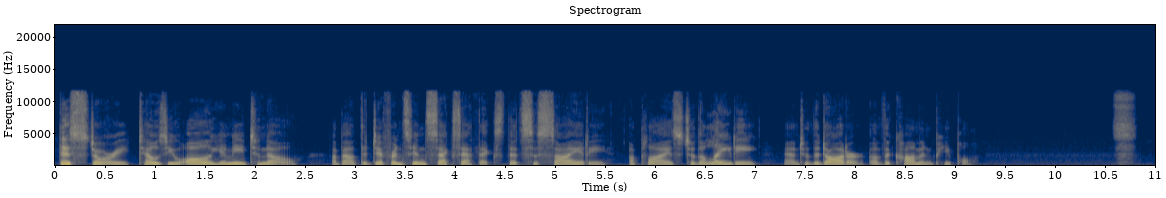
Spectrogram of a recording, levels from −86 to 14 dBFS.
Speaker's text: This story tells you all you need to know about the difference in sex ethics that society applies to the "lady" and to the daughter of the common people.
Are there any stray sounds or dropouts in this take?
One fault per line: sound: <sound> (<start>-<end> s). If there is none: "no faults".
sound: sniff (10.6-10.8 s)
